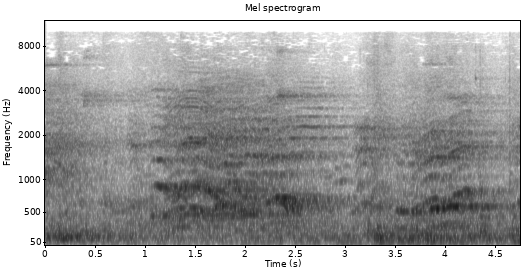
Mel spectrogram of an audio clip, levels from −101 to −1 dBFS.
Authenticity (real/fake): real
